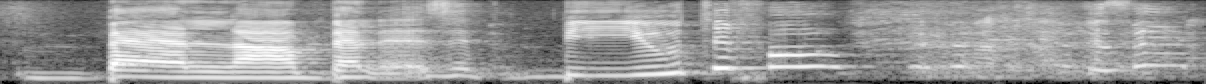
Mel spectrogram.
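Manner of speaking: slow, lilting Italian charmer; Italian accent. Retold or imitated. Italian guy charming the woman, slow lilting accent. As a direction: draw out the Bella like a crooner. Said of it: "he's going".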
